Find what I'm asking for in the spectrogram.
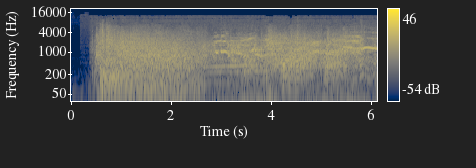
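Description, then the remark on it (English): A sudden loud blast erupts and rolls into a sustained, roaring wash of noise, with faint whining tones and scattered sharp cracks of gunshots: an explosion at the back of an embassy as the SAS stormed it to end a hostage siege on 5 May 1980, with smoke rising from the roof. “A few minutes ago, there was a massive explosion from the back of the embassy at about 7:24. A pall of smoke rose from the roof. There were shots fired, and about 30 seconds, 45 seconds later, a second explosion.”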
